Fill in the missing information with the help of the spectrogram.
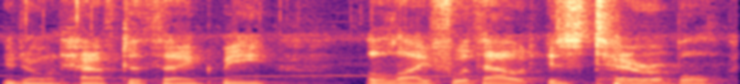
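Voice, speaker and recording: A man's voice: mid-range voice, steady tone, moderate pace, fairly bright tone, slight background noise, natural voice. A man acting in a radio play as a protective, doting crime-boss father, earnest and paternal. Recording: faint music bed.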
